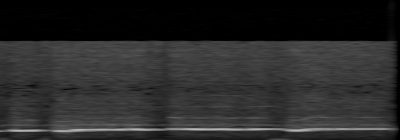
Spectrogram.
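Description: A man whistling through his lips: the pitch steps up a little and then holds one high note, with a couple of brief dips.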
